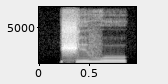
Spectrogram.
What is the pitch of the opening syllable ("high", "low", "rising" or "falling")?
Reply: low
